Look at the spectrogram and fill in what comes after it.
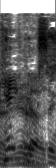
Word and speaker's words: Caicos: Sure, Caicos.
